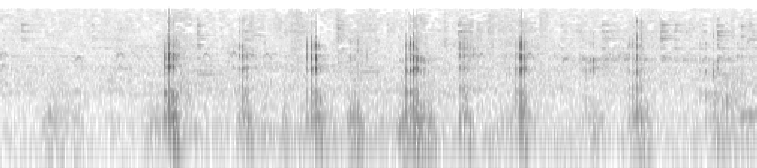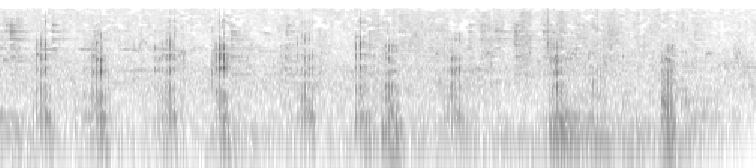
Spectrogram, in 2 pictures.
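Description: Pig grunting: a rapid series of short grunts, about two to three a second, starting about a second in.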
